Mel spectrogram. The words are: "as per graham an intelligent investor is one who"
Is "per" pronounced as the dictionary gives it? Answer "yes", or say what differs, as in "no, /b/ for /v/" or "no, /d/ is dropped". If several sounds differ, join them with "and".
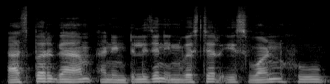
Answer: yes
